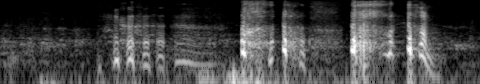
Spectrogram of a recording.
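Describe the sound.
Coughing and choking: low, rough throat sounds give way to several harsh, sharp coughs that grow louder, with no clear speech.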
